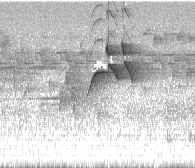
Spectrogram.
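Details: Grey bunting in Japan: one short phrase of clear whistled notes, a rising slur followed by three or four quick downslurred whistles over about a second, with faint calls of other birds in the background.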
